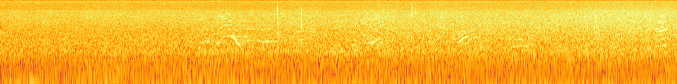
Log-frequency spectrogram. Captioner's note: children playing in the background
